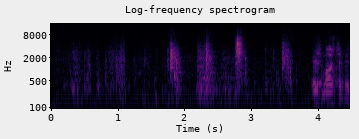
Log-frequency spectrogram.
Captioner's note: footsteps shuffle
